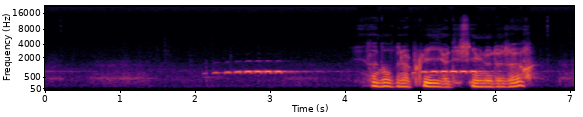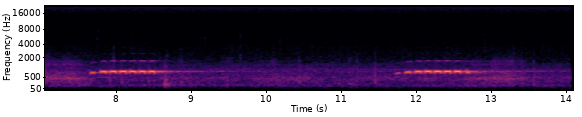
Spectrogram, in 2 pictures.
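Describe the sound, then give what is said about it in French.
A Tengmalm's owl sings three evenly spaced bursts of rapid, mellow hoots at night in the mountains, where at least three Tengmalm's owls are singing. Each burst is a quick rising run at a steady mid pitch. A person briefly speaks between the first two bursts. “Et ce soir, dans la montagne, il y a au moins trois Tegmalm boréales qui chantent.”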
